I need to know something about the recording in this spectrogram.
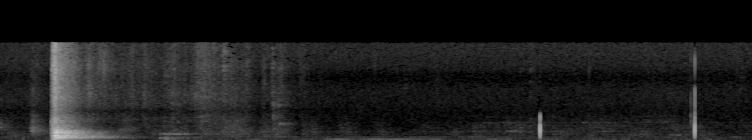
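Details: Building condenser water loop with cooling tower, surging and stalling pumps: one heavy bang then sharp ticks over a faint hum as a sprinkler pipe near the condenser pipes bangs in the ceiling; condenser loop suspected of sucking air or cavitating.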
